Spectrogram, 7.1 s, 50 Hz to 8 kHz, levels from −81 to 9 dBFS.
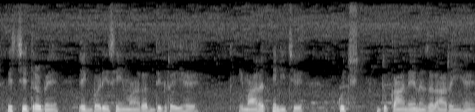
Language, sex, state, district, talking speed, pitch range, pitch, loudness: Hindi, male, Bihar, Muzaffarpur, 160 wpm, 130-160 Hz, 140 Hz, -17 LUFS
